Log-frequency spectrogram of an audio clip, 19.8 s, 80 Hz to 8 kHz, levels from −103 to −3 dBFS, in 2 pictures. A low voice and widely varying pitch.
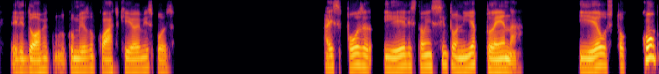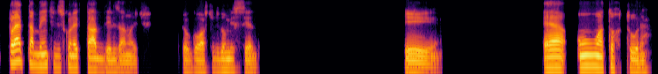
No: low, 115 Hz; average, 4.5 semitones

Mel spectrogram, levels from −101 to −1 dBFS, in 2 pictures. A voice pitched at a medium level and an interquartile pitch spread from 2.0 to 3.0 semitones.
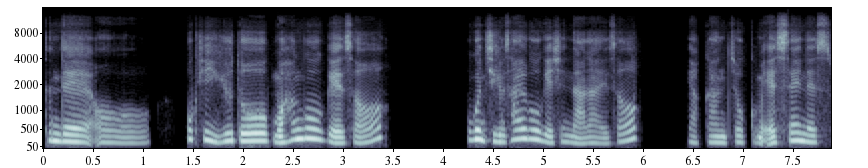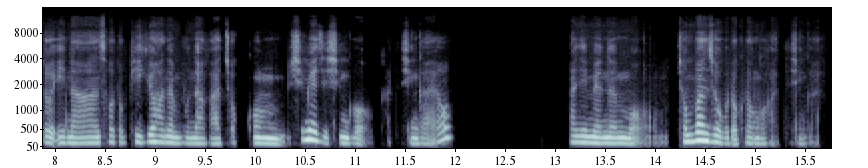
No: medium, 160 Hz; average, 5.3 semitones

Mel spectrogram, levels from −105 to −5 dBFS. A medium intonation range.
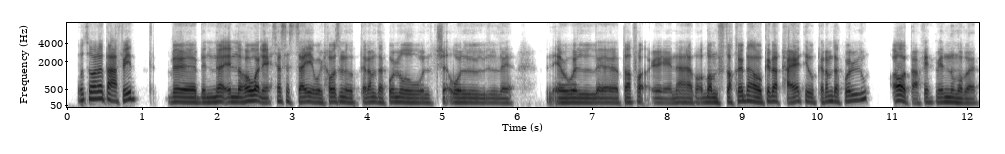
Yes: average, 3.4 semitones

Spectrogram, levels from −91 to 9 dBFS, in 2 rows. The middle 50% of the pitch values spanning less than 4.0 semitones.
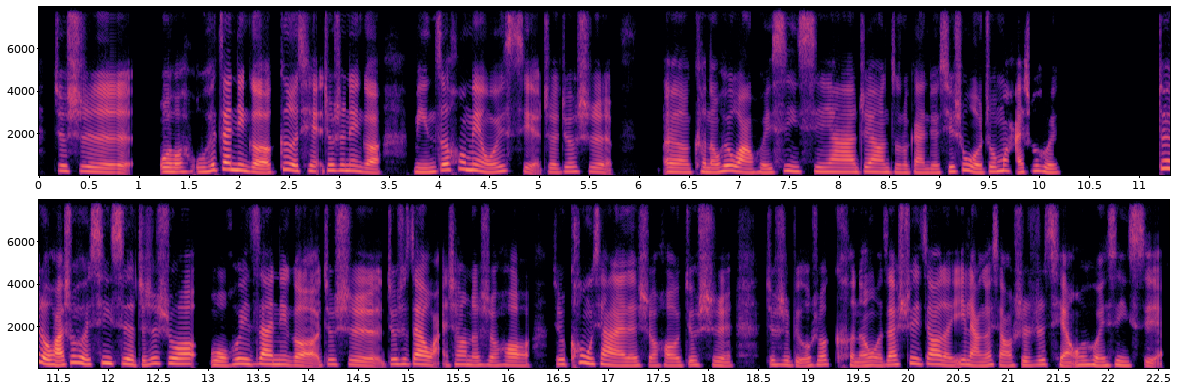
No: average, 4.3 semitones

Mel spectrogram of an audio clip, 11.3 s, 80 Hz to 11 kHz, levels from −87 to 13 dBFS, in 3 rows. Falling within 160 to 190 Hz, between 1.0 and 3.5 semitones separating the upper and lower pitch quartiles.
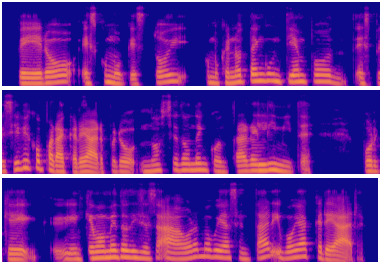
No: medium, 185 Hz; average, 4.1 semitones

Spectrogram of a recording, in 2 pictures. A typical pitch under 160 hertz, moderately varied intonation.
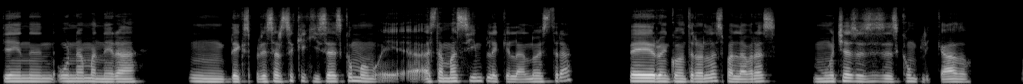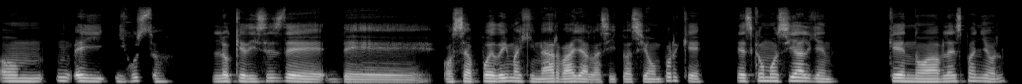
No: medium, 140 Hz; narrow, 2.2 semitones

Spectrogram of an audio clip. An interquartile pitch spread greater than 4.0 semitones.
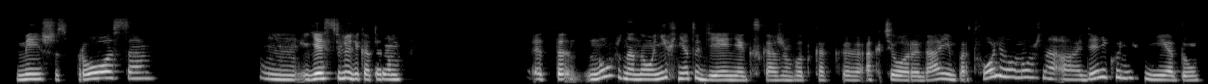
Yes: average, 5.1 semitones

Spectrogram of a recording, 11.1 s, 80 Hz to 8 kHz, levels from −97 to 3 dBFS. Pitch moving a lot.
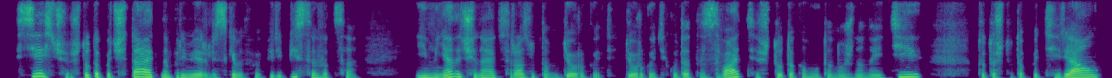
Yes: wide, 5.8 semitones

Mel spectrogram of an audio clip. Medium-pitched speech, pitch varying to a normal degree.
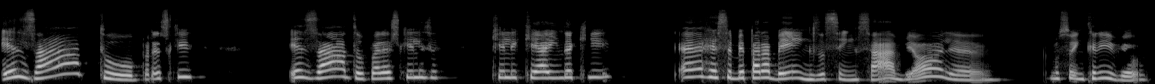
No: very high, 295 Hz; average, 4.6 semitones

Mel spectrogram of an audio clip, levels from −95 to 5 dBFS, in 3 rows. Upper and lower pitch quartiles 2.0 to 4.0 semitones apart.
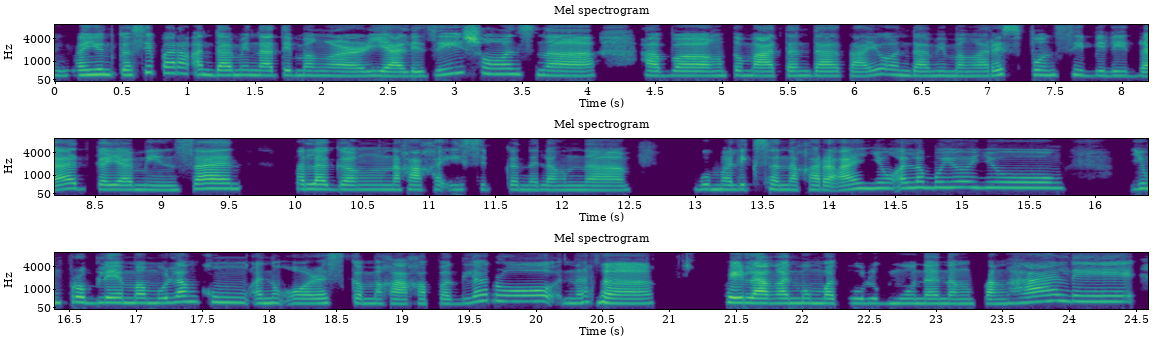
Yes: average, 3.5 semitones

